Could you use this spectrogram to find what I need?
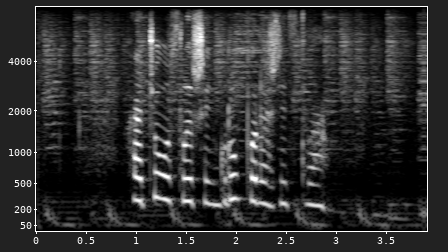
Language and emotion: Russian, neutral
